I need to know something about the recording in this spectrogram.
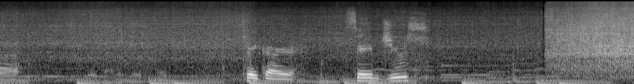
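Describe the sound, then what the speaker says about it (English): Food sizzles steadily in a frying pan, loud and close, while a person speaks briefly over the crackle. "Good getting that sizzle."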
